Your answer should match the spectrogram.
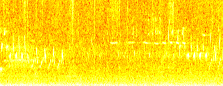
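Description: Near silence outdoors, with faint bird chirps in the first second and again near the end.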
